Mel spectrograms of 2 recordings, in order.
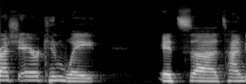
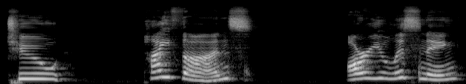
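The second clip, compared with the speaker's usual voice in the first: dramatic reveal; 3 semitones higher, slower than usual. Real, not acted. Telling co-host what was behind the microwave, dramatic reveal. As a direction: spell out the absurd find slowly, piece by piece.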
